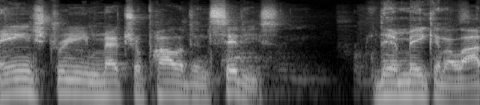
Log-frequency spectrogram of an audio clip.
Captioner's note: none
